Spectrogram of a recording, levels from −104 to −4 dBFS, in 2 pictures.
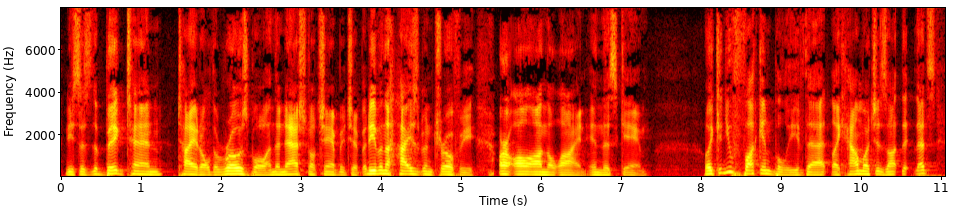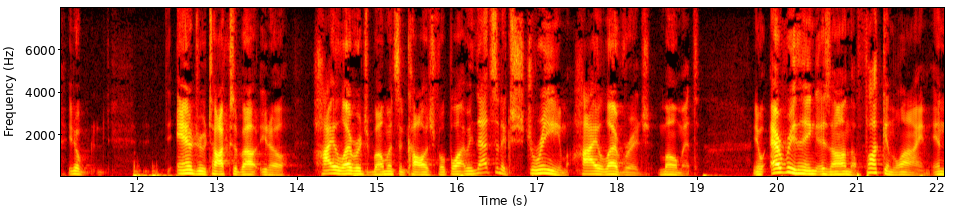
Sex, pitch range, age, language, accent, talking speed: male, 115-145 Hz, 40-59, English, American, 185 wpm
